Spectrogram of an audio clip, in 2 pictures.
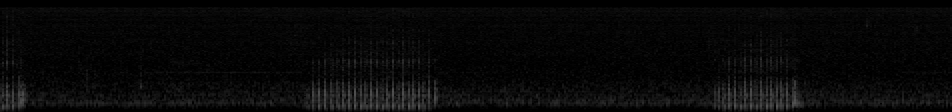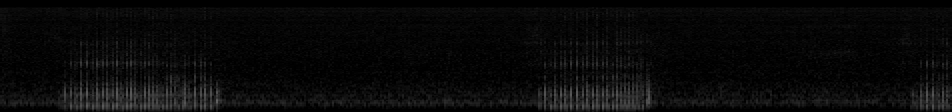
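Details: Sleeping pug dog with rattling, fluttering snores about every four seconds over a steady background hiss: snoring in a short-nosed dog.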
